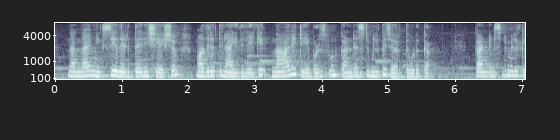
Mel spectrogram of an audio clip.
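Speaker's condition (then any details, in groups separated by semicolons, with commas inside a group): No condition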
